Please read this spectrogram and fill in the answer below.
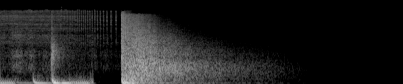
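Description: The song's closing beat stops about a second in. A single gunshot sound effect follows and dies away over about a second and a half.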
